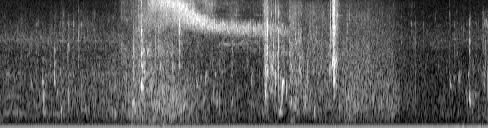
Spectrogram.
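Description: A fishing rod swishes as a line is cast out.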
